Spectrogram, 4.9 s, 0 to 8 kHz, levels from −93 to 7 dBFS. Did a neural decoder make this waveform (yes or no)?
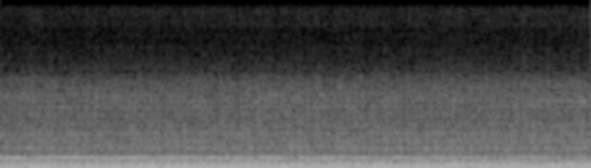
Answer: yes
